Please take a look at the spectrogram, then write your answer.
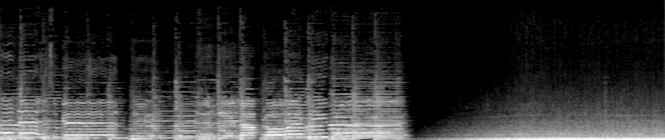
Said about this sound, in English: Nine ferry boats with four diesels apiece run constantly between the mainland and the island. Eh, the ferries serve their function, but they just aren't enough.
